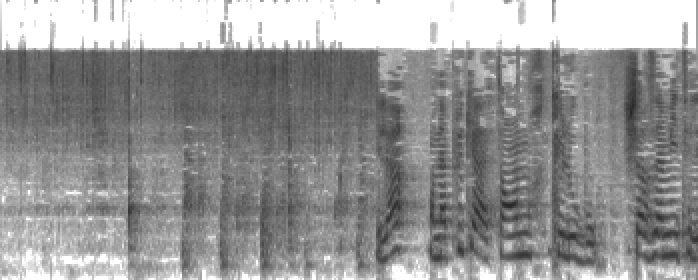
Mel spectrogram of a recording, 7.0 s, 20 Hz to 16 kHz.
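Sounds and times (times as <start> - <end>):
tofu sizzling in a frying pan: 0.0 - 4.0
speech: 3.8 - 6.9.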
